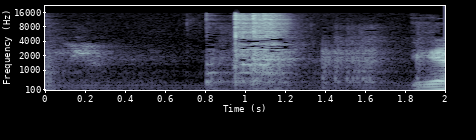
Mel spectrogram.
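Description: Metal scraping and clinking at an opened tin can, its metal lid or a utensil worked against the rim: one sharp scrape about a second in, with a lighter rattle after it.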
